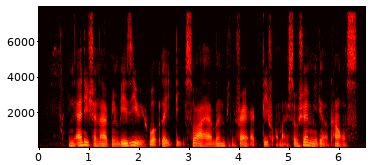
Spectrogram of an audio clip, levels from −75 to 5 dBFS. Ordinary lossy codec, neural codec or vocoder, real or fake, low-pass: none; none; real; none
